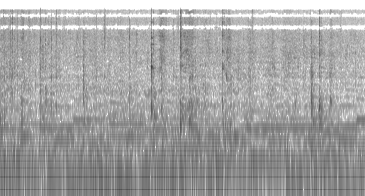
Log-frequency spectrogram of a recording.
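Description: Sliced onions and ginger paste sizzling in hot oil in a kadai while a spatula stirs them, with several sharp scrapes and knocks of the spatula against the pan.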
